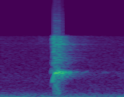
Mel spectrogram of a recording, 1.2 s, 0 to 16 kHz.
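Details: Dog recorded February 1, 2010, giving one sudden, loud, sharp bark that cuts off quickly, with a faint tonal tail and a low steady hum in the background.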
